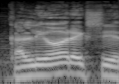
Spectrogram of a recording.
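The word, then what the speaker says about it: Καλή όρεξη: Kaliorexi. Kaliorexi. There we go. Good pronunciation.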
